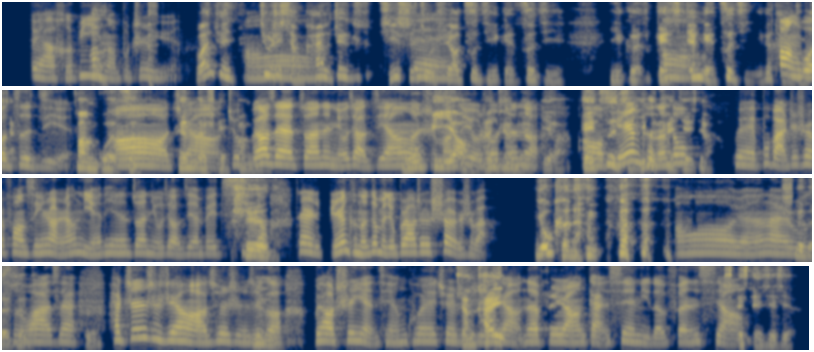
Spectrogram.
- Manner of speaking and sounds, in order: chuckle; laughing while speaking: "能"; laugh
- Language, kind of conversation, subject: Chinese, podcast, 公开承认错误是否反而会增加他人对你的信任？
- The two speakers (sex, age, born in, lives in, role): female, 20-24, China, Sweden, host; male, 70-74, China, United States, guest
